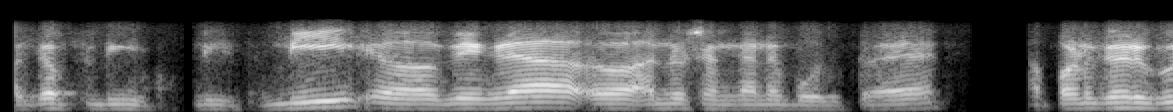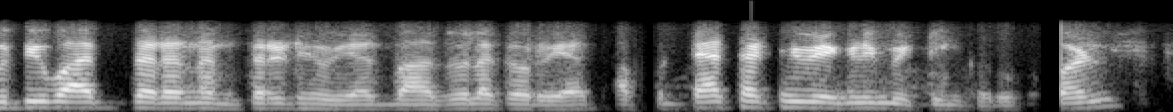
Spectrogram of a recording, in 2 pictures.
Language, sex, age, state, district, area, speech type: Marathi, male, 45-60, Maharashtra, Thane, rural, conversation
